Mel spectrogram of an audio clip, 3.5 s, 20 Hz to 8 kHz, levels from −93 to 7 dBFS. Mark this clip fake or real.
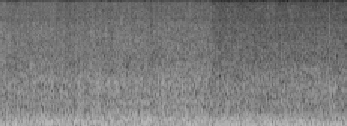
real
